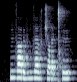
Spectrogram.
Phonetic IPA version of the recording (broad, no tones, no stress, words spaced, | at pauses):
nzɒɾʉv nzɜvt͡ʃɔɾɜǀʰʉ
